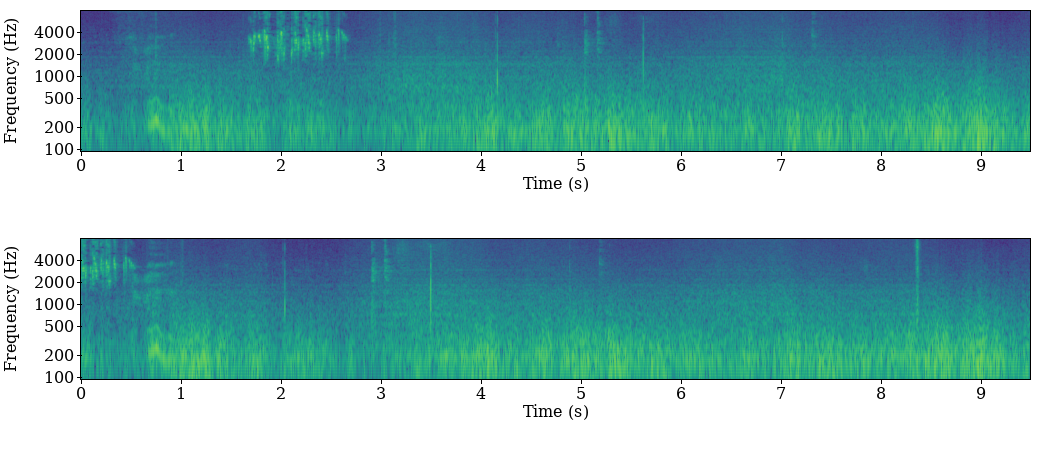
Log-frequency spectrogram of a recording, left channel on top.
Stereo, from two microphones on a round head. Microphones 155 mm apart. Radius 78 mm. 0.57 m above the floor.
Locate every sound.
0.5 s a cough: 40° right (ahead or behind)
